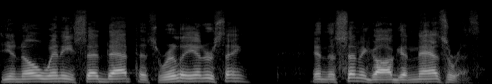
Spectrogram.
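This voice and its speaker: An older man preaching a sermon, loud and emphatic, swinging between shouts and hushed asides. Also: medium pitch, fairly even intonation, brisk, clear, resonant tone, no room sound. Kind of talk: impassioned sermon.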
